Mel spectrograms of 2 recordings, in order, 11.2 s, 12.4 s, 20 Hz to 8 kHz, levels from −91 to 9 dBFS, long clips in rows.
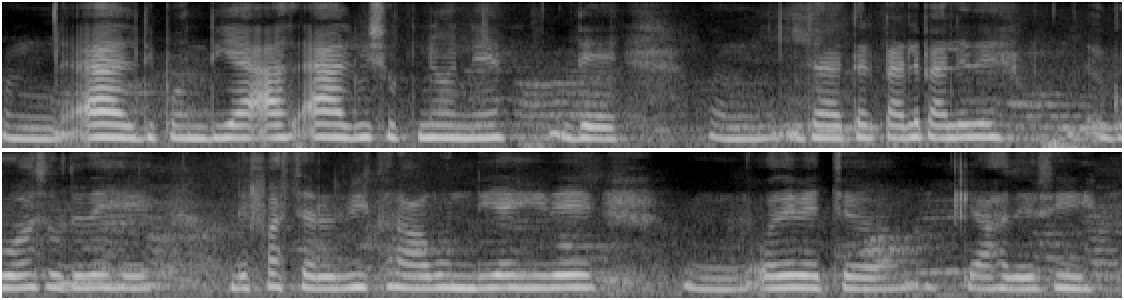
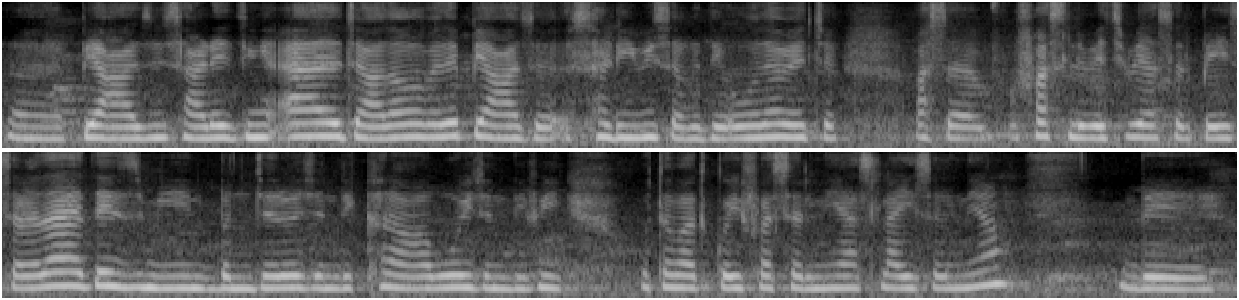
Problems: none marked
